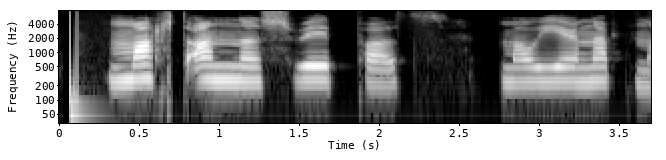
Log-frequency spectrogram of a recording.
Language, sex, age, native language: Icelandic, male, 10, Icelandic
